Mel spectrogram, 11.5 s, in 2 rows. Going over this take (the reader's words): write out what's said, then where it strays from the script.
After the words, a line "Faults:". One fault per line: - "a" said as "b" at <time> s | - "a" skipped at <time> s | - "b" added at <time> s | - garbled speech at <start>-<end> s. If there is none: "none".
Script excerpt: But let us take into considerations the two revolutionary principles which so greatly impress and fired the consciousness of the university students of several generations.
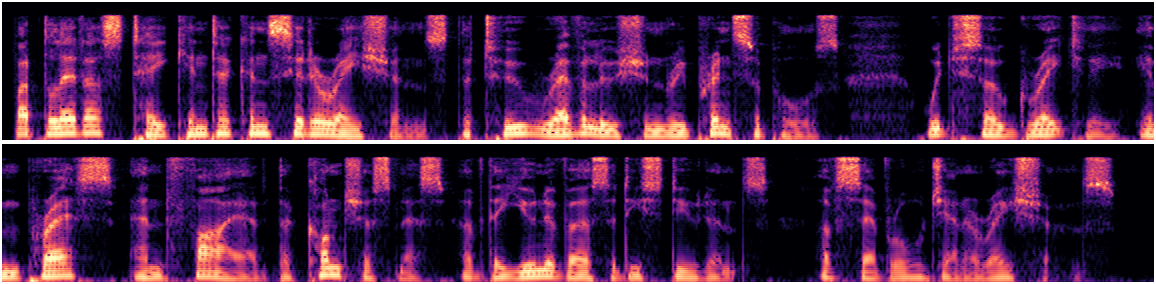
But let us take into considerations the two revolutionary principles which so greatly impress and fired the consciousness of the university students of several generations.
Faults:
none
